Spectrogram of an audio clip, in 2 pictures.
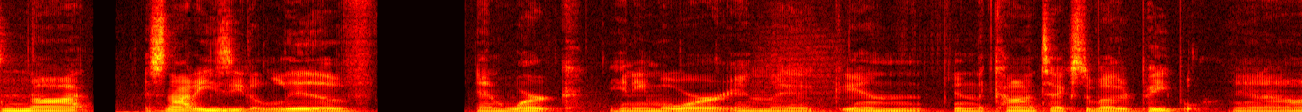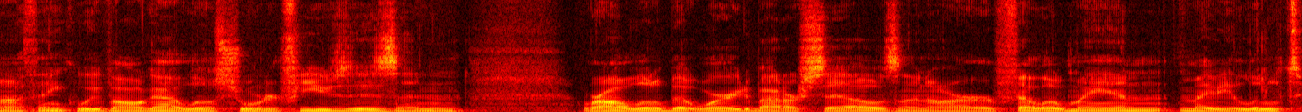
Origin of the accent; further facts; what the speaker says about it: Conway, United States; come back here and practice law in my hometown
